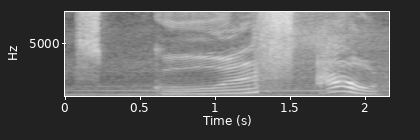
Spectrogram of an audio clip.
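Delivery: plain reading voice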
